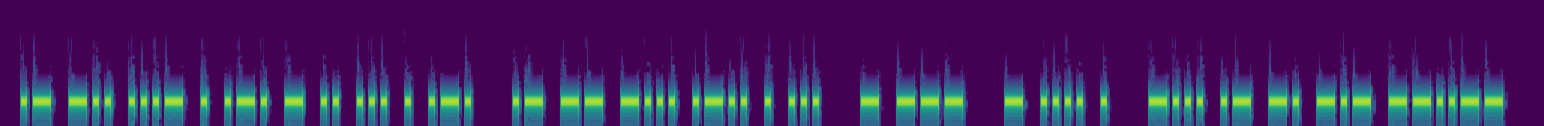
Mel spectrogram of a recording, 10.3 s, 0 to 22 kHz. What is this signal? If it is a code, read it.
Morse code, heard as a keyed tone, about 32 wpm, 700 Hz. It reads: ADVERTISER AMBLES TO THE BANK,
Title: Pangram Challenge v2 - 30wpm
